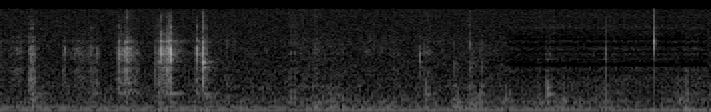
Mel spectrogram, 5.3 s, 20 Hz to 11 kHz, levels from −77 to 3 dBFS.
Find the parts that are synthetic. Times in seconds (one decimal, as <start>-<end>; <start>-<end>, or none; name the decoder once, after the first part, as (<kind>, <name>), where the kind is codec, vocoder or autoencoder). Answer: 3.8-5.3 (codec, SNAC)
